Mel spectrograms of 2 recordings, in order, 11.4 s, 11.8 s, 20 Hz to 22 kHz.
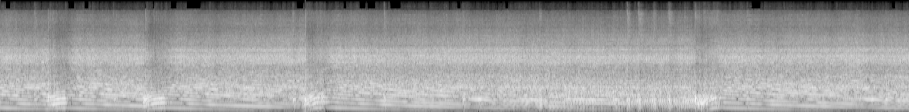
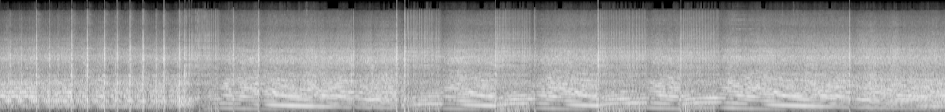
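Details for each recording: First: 2003 Yamaha YZ250 two-stroke, exhaust silencer repacked with $5 Home Depot fiberglass insulation, camera in the same position as the before test, fan running: crisp revs climbing and falling about every two seconds with a clean, mellow crackle; sounds much better than before. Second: 2003 Yamaha YZ250 two-stroke, warm (ran 10 minutes earlier), slightly loaded up and being cleared, before silencer repacking; sharp crackly blips then repeated revs rising and falling with loud raspy bark and pops; worn-out silencer packing.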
